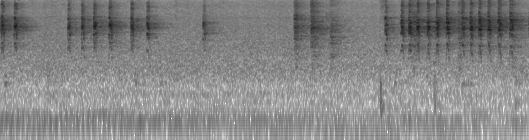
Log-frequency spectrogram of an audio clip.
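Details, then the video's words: Eurasian tree sparrow singing a fighting 'ngeroll' rolling song, recorded as training for competition birds: bursts of rapid bright chirps, a pause with sparse notes, then a long steady chattering run of quick repeated chirps. "Gereja Tarung Ngeroll Abis"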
